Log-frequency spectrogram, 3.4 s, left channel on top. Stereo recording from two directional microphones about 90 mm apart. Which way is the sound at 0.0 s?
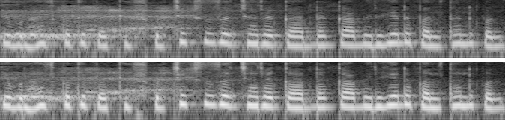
25° right (ahead or behind).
